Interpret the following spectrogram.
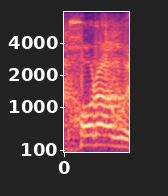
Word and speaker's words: per: 이건 퍼라고 읽어요. 퍼. 그래서 퍼의 오른쪽 값은 분모값이에요.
